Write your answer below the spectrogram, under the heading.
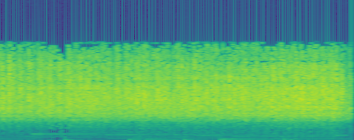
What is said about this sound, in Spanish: maraca se escucha más aguda y la otra se escucha más grave. Y bueno, este es como la parte en donde una maraca podemos nombrarla como la masculina y la otra la femenina. Son dos sonidos diferentes, no son iguales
